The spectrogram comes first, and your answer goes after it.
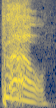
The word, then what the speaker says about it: Bell: ] for you see the name is Bell it rhymes with hell oh God and you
